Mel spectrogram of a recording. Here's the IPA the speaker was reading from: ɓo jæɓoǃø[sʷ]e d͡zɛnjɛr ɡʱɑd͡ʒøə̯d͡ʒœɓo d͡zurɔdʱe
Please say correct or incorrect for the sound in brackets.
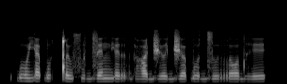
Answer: correct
